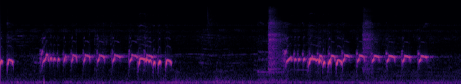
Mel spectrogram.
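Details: Singing local zebra dove used to lure other zebra doves into calling: fast rolling cooing phrases of rapid notes, a pause with two sharp knocking sounds, then another quick run of repeated coos.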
